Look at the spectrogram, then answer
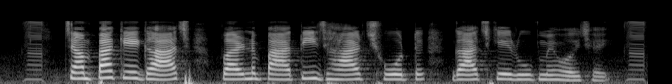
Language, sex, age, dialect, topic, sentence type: Magahi, female, 31-35, Western, agriculture, statement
